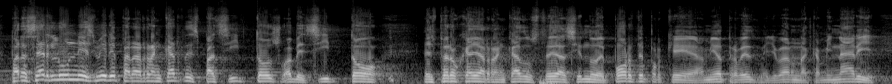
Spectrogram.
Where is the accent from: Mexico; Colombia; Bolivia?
Mexico; qué tenemos que festejar, pues que somos mexicanos, pienso yo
